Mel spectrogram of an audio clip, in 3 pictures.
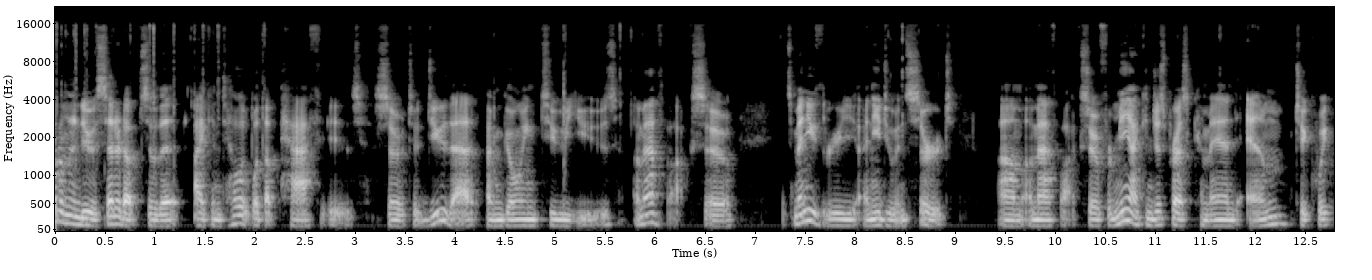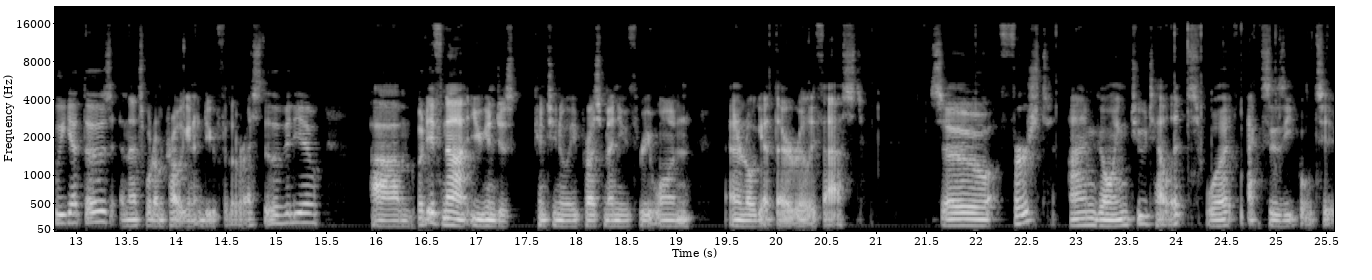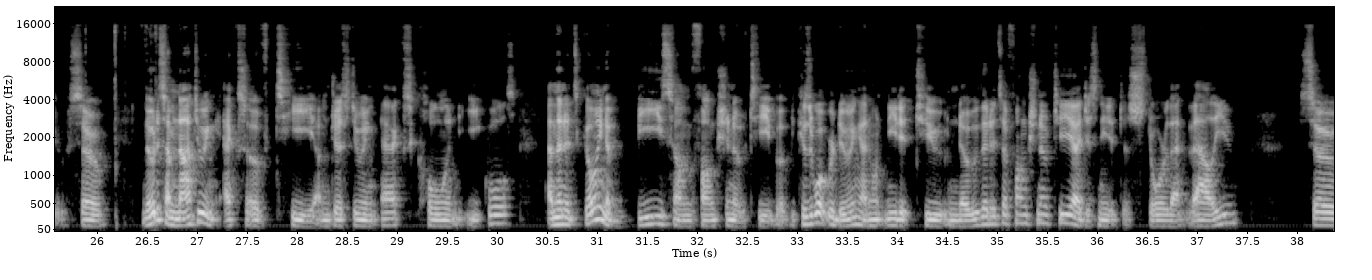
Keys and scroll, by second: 0.3-1.2 typing, 1.4 Return, 5.1 Menu, 6.7 Down, 8.5 Right, 20.8 Return, 24.1 x, 26.2 =.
